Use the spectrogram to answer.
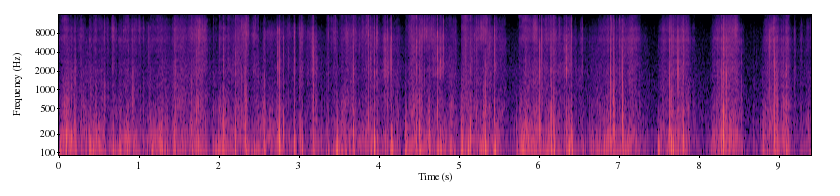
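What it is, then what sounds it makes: Cotton t-shirt. Long nails scratch across the chest of a maroon cotton t-shirt with a printed maple leaf, held up in front of the mic. The result is a dense run of dry, crinkly scratching and rustling bursts with a soft low rumble and bright fabric hiss, swelling and easing in short strokes throughout.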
